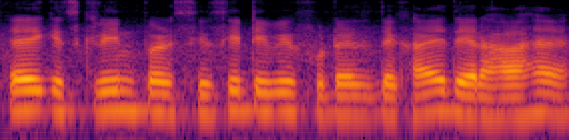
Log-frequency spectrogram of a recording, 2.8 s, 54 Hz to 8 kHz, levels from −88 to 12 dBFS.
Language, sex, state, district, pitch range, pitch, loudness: Hindi, male, Arunachal Pradesh, Lower Dibang Valley, 130-150 Hz, 145 Hz, -17 LUFS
